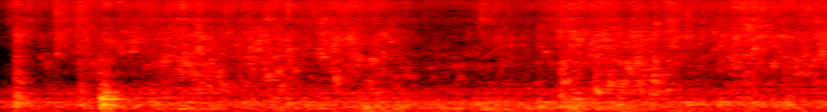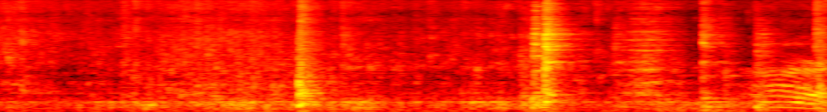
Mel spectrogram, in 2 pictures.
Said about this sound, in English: fill up with water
